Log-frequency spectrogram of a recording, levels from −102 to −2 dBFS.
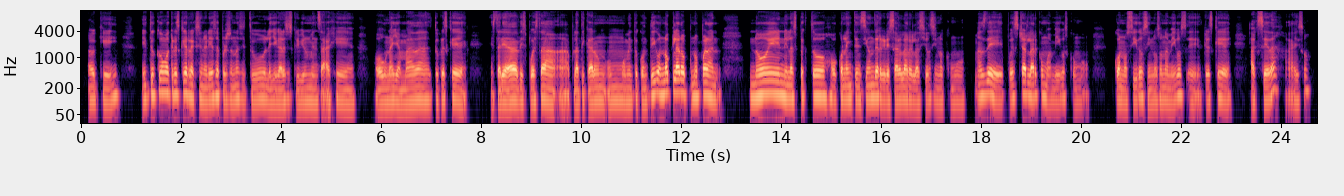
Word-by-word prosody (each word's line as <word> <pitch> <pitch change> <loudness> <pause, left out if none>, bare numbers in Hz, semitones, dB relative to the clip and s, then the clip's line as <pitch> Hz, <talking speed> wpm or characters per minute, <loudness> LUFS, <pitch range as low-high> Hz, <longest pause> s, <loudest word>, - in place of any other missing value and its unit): Okey. 110 +4 -4 0.4
¿Y 115 +2 -6
tú 140 +3 -3
cómo 160 +2 +3
crees 145 -1 -1
que 150 +3 +4
reaccionaría 115 -4 -2
esa 130 +2 -1
persona 115 -1 -7
si 105 -2 -15
tú 110 +2 -5
le 95 -3 -6
llegaras 100 +1 -2
a - - -11
escribir 100 -2 -9
un 105 - -8
mensaje 100 -1 -6 0.4
o 95 - +1
una 100 +1 -3
llamada? 105 +2 -3
¿Tú - - -6
crees 445 - -2
que 465 +1 0 0.5
estaría 110 - +7
dispuesta 105 +1 +2
a - - -8
platicar 100 - +2
un 105 -1 -6
un 110 +1 -9
momento 105 -1 -6
contigo? 140 +10 0
No, 155 +2 +3
claro 155 -1 +8
no 125 +1 -3
para 130 -5 +4 0.6
no 135 +4 +3
en 145 -2 +2
el 120 -1 0
aspecto 130 +3 +1
o 110 -1 -3
con 110 - +1
la 115 - 0
intención 115 +1 -5
de 125 0 +5
regresar 105 0 +1
a - - 0
la 110 0 +2
relación, 100 +1 -3
sino 105 -4 -11
como 100 +1 -15 0.2
más 130 +1 -5
de, 420 - +3
puedes 120 +3 -4
charlar 145 0 +5
como 130 -5 -7
amigos, 105 +5 -9
como 105 +8 -16 0.5
conocidos, 110 +3 -2
si 95 - -9
no 100 0 -8
son 110 +1 -7
amigos, 110 +7 -4
eh, - - -10
¿crees 425 -2 -4
que 465 +1 -3 0.3
acceda 440 - 0
a 140 0 -11
eso? 180 - -12
110 Hz, 165 wpm, -22 LUFS, 105-135 Hz, 0.6 s, claro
